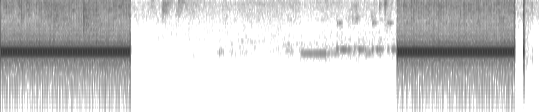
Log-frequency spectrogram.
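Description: Telephone ringback tone on an outgoing call connecting to a company's phone line: two long, steady, identical tones of about two seconds each, separated by a roughly four-second near-silent gap, with a faint click at the very end.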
